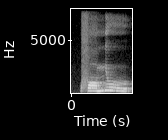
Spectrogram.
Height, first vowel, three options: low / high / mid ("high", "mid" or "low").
mid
